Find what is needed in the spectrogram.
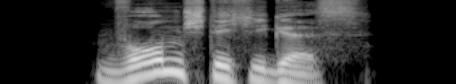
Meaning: strong/mixed nominative/accusative neuter singular of wurmstichig
- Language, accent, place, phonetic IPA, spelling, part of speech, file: German, Germany, Berlin, [ˈvʊʁmˌʃtɪçɪɡəs], wurmstichiges, adjective, De-wurmstichiges.ogg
